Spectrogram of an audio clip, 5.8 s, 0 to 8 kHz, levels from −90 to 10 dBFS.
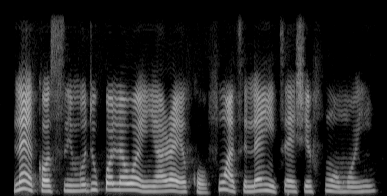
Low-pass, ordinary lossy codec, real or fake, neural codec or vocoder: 7.2 kHz; none; fake; codec, 16 kHz, 6 kbps, DAC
